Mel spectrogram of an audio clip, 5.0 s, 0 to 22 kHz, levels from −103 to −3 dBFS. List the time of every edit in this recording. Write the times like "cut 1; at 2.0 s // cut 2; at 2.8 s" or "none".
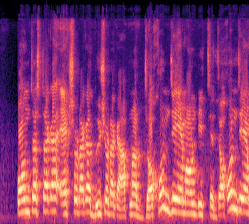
none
